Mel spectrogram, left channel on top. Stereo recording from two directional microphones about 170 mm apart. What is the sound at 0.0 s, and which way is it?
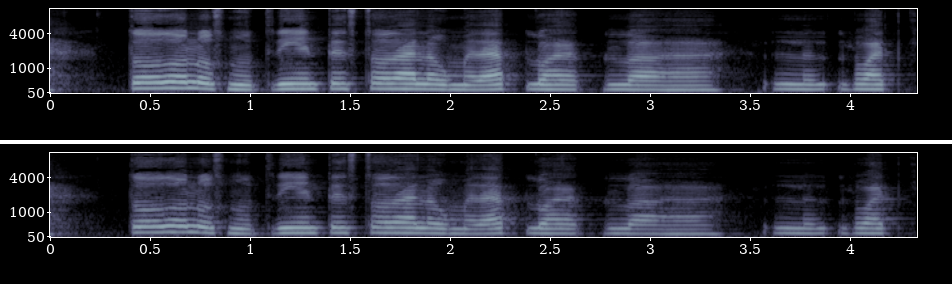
Speech, 35° left (ahead or behind).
